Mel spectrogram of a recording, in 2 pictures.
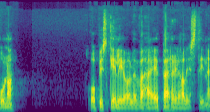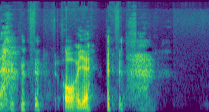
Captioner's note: laughs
